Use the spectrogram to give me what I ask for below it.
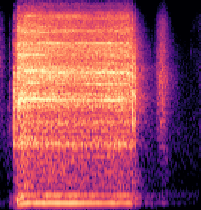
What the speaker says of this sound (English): Drill those countersinks.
